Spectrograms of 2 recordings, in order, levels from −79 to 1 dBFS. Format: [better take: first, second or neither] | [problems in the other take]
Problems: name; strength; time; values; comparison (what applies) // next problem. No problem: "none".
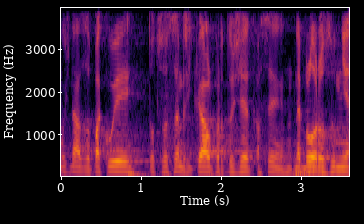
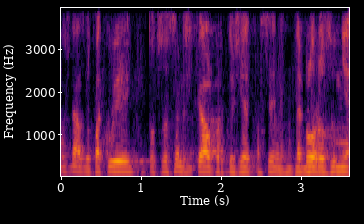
first | noise reduction (neural separator model SepFormer DNS4)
